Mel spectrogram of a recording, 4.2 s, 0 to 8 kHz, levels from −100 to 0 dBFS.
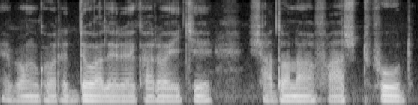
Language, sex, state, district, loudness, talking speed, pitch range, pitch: Bengali, male, Tripura, West Tripura, -20 LUFS, 115 wpm, 90-95 Hz, 90 Hz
